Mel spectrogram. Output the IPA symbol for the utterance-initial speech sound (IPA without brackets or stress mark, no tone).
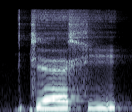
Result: kʲ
